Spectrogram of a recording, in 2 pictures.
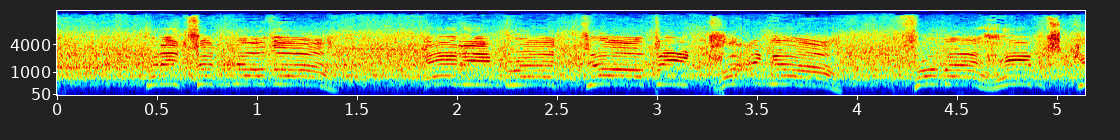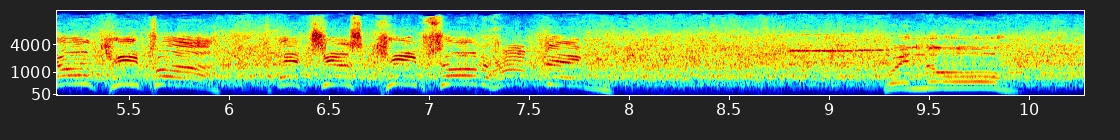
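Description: Football stadium crowd cheering and singing to celebrate a goal: a loud mass of voices rising and falling over a steady roar, with one held chant note near the end.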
